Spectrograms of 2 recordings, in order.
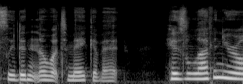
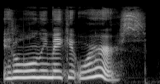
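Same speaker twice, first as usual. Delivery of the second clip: put-on pleading boy; 8 semitones higher, 6 dB louder than usual. A narrator's reading. Son pleading with father.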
